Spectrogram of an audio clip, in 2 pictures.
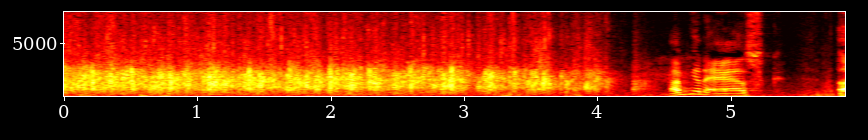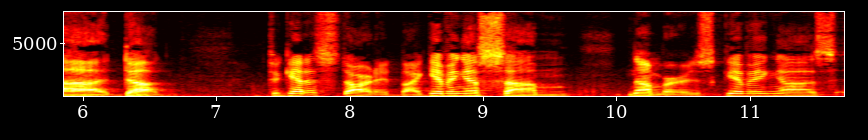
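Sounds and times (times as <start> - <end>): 
audience applause welcoming political panel guests: 0.0 - 4.4
speech: 4.6 - 6.7, 7.4 - 11.7.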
